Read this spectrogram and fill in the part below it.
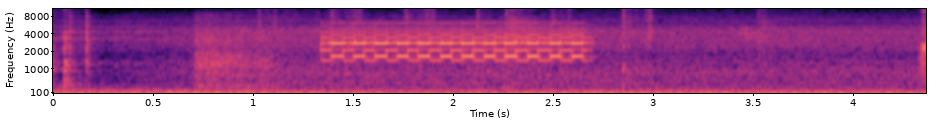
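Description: A telephone rings in GTA 3 on a Vice City engine mod, a burst of rapid electronic trilling tones over steady low background hum, following a brief thump, with no one speaking.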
